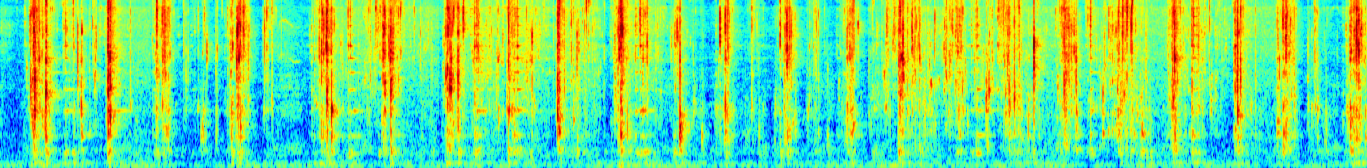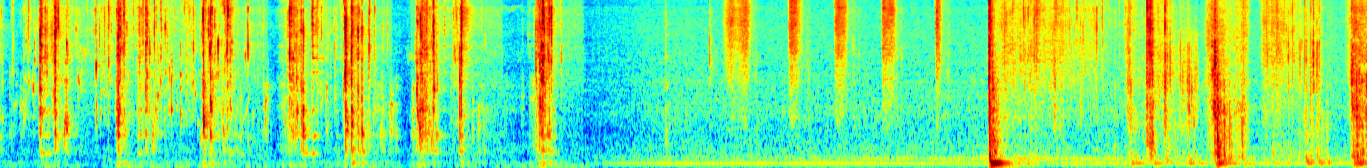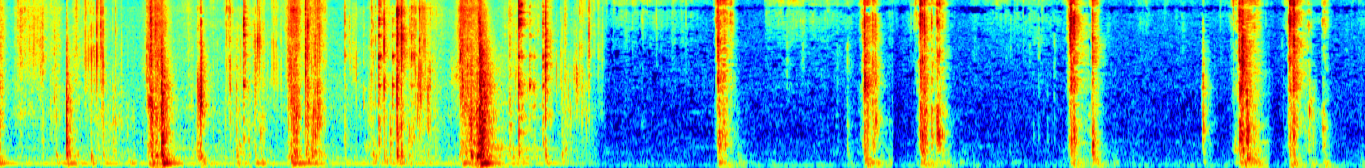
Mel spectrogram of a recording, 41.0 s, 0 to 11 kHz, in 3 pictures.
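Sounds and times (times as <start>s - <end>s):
steady low hum: 18.7s - 33.3s
slime crackling and popping: 23.6s - 30.8s.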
